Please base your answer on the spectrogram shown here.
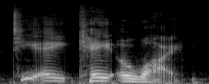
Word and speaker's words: Takoy: i never say his name out loud it's t-a-k-o-y to takoy there we go there we go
